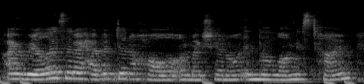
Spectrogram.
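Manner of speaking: plain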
